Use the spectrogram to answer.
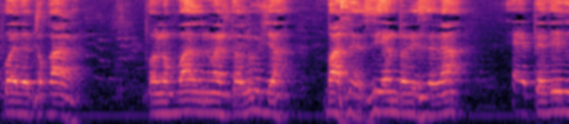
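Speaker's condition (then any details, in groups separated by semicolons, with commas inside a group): Amyotrophic lateral sclerosis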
